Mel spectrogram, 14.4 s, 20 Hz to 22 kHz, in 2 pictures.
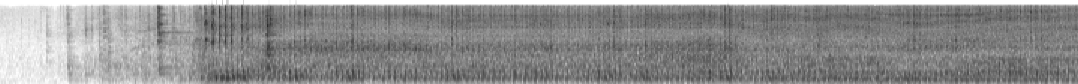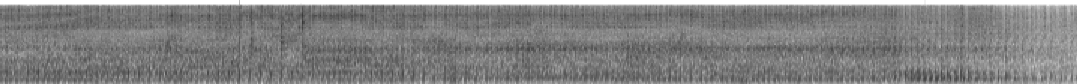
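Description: Small gas engine of a Yardmax YD4103 power wheelbarrow coming up to speed about a second in, then running steadily under load as the machine climbs loading ramps. It swells briefly near the end before dropping off.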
